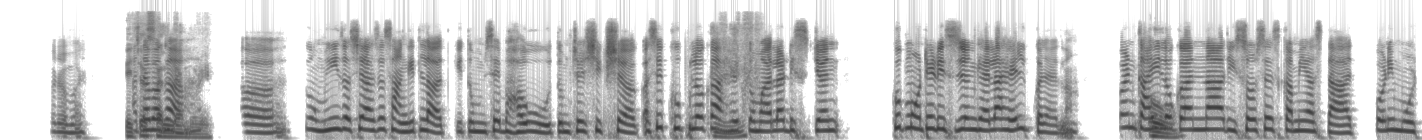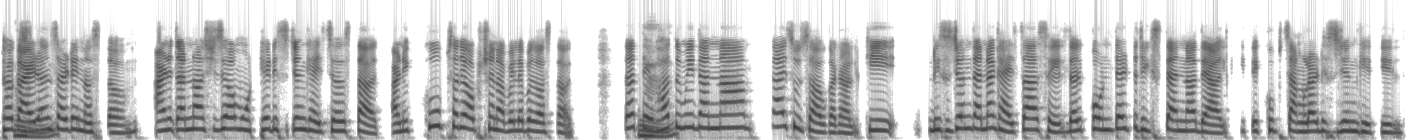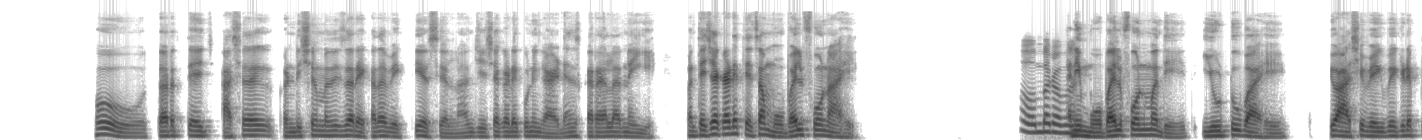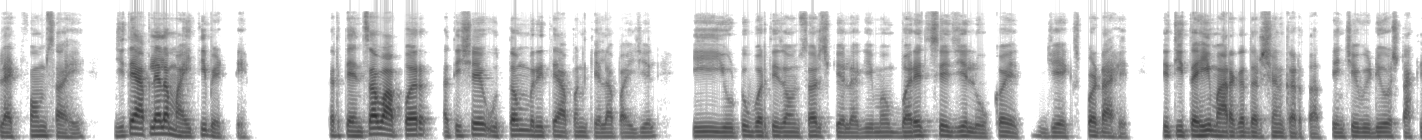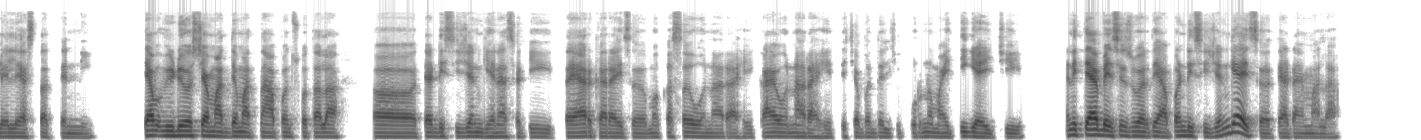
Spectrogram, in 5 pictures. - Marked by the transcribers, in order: other background noise; in English: "हेल्प"; in English: "रिसोर्सेस"; in English: "ऑप्शन अवेलेबल"; in English: "ट्रिक्स"; in English: "प्लॅटफॉर्म्स"; in English: "सर्च"
- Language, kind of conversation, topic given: Marathi, podcast, खूप पर्याय असताना तुम्ही निवड कशी करता?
